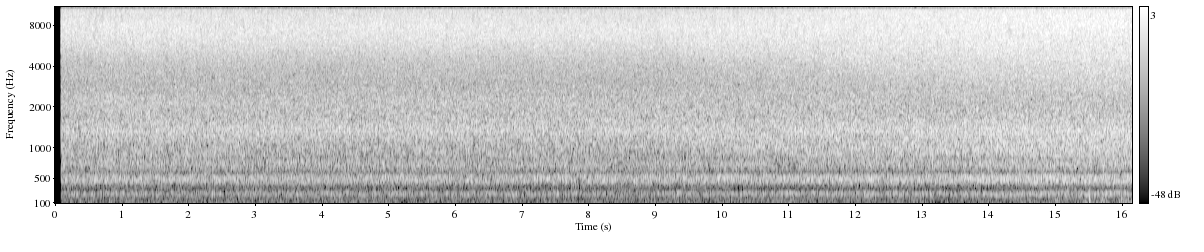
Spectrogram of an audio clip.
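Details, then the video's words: Swarming honey bees, a break-off group from a successful hive flying in a confusing mass to protect their queen; a dense, continuous low droning buzz fills the air at a steady level, recorded standing in the midst of the swarm. "Bees swarming"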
